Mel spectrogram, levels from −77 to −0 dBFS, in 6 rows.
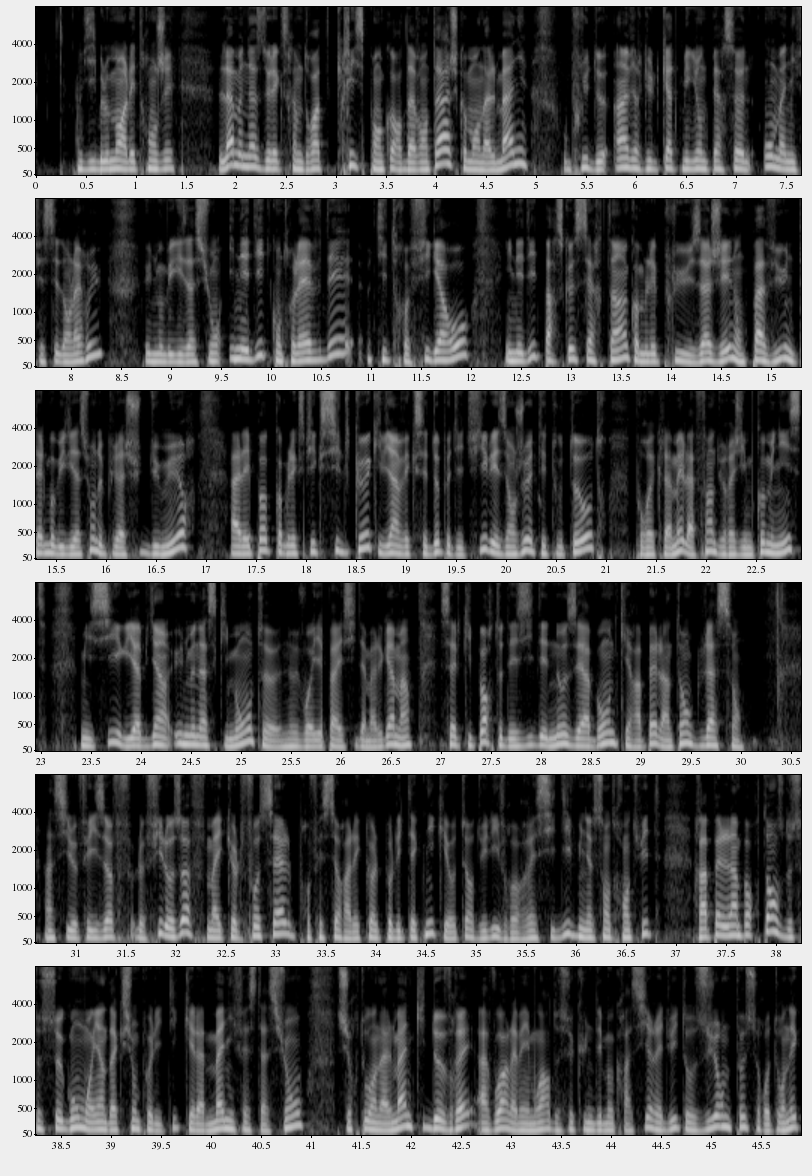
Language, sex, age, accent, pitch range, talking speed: French, male, 20-39, French, 125-160 Hz, 190 wpm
